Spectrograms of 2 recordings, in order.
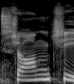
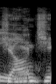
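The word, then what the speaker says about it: Shang-Chi: the ten rings right that's how you say it that's it am i getting it right chong chi chong chi yup uh and so that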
